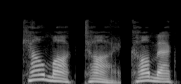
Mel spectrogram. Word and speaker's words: Khao mak: Khao mak, Thai, ka mak pronounced k-a-m-a grave k, also known as Thai fermented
